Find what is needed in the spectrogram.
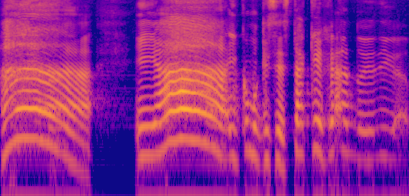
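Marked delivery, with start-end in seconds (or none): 0.0-0.9 high wailing "ah, ah" like a newborn; imitated newborn cry. Pastor imitating his newborn son's cry for the congregation. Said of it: "así como lloran los nenes". 1.6-2.3 high wailing "ah, ah" like a newborn; imitated newborn cry. Pastor imitating his newborn son's cry for the congregation. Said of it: "así como lloran los nenes".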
